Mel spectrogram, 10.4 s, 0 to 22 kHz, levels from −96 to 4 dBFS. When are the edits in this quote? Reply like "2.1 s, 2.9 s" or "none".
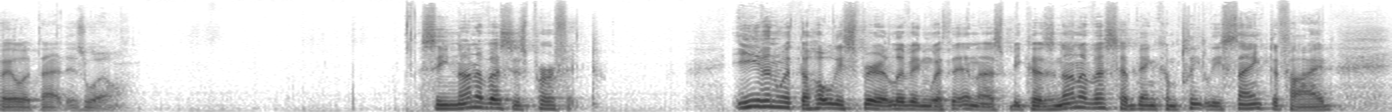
none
